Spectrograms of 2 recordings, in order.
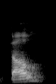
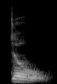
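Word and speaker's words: Doull: I was like doll how do you pronounce that uh dull no so Simon dool so I guess if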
